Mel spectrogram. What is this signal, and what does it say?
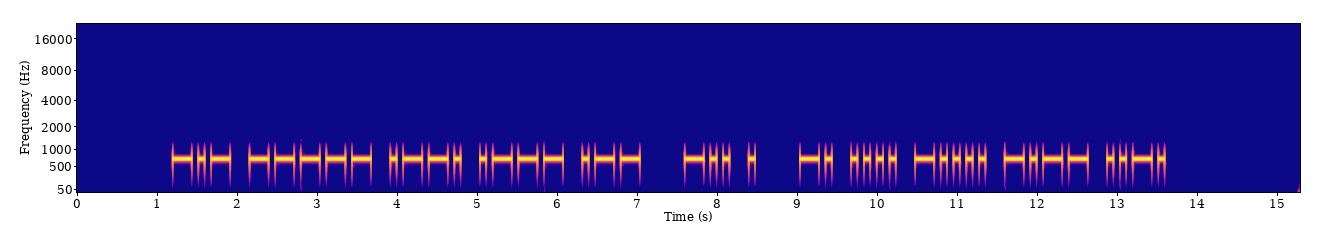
Morse code, heard as a keyed tone, about 15 wpm, 700 Hz. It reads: K0PJW DE NH6YF
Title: USA Callsign DE Callsign - 5 Characters - 15wpm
